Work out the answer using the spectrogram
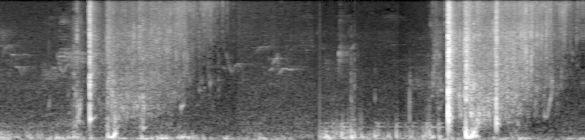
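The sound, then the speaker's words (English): An American beaver smacks its tail on the surface of a creek as it submerges: two sharp splats, each followed by splashing and trickling water, with quieter lapping in between. “That was the sound of an American beaver smacking its tail on the surface of a creek as the animal submerged.”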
